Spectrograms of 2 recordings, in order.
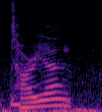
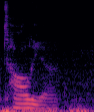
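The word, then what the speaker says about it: Tarja: of himself you're like Taria t a r j a you see it like Taria or Talia it sounds like Talia how they pronounce it in this game Happy wfu is back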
